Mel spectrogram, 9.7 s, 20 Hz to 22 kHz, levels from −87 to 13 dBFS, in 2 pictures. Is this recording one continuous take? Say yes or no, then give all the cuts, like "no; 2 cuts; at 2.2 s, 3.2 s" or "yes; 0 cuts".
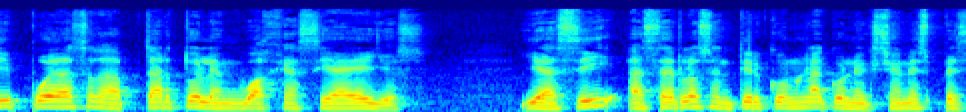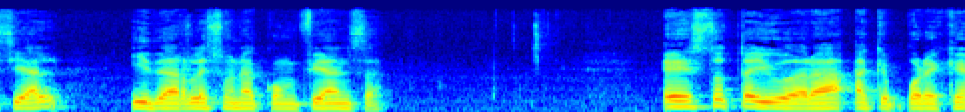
yes; 0 cuts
